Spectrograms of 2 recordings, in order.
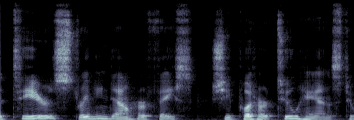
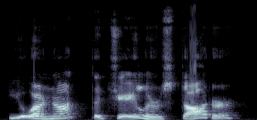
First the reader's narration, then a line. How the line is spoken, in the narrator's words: She sighed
